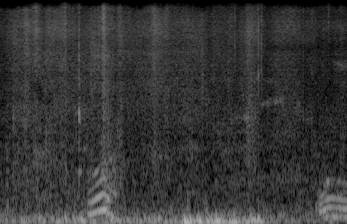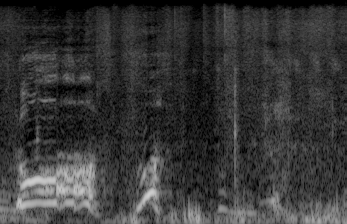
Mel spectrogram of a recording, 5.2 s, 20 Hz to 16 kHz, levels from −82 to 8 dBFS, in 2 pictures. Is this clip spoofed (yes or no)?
yes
